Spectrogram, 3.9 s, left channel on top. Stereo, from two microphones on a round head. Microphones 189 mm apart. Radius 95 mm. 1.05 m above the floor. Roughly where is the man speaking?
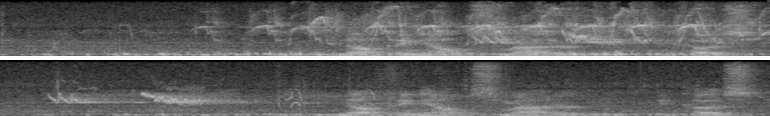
Left.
